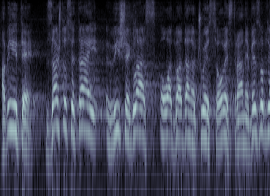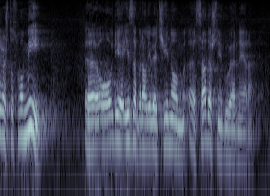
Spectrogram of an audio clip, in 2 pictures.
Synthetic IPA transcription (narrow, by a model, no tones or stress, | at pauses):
aʋid̪it̪e̞ | zaʃt̪o̞se̞t̪aːjʋiʃeɡlˠaːso̞ʋad̪ʋaːd̪aːnat͡ʃuːje̞sao̞ʋe̞st̪ɾaːne̞be̞zo̞bziɾaʃt̪o̞smo̞miː | o̞ːʋd̪je̞izabɾaliʋe̞t͡ɕino̞msad̪aʃɲeɡɡuʋeɾnḛːɾa̰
